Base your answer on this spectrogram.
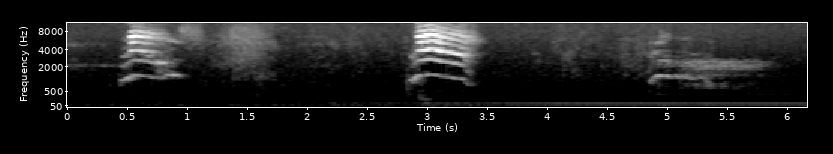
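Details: Indoor cat meows during nursing and playtime with Shelby, an abandoned mother cat of about two, and her kittens; three thin, high-pitched mews spaced a couple of seconds apart over a low steady hum.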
